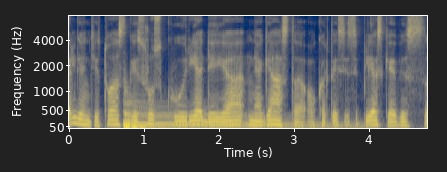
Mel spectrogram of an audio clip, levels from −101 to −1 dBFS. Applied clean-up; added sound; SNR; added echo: none; Bowed string instrument; 3 dB; none.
